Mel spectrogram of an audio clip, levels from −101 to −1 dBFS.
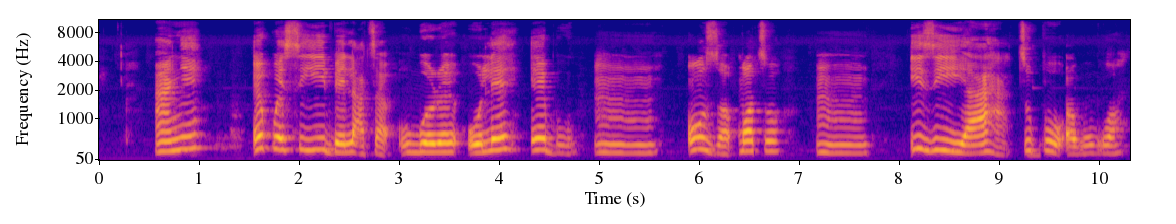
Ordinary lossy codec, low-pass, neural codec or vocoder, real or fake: none; none; none; real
